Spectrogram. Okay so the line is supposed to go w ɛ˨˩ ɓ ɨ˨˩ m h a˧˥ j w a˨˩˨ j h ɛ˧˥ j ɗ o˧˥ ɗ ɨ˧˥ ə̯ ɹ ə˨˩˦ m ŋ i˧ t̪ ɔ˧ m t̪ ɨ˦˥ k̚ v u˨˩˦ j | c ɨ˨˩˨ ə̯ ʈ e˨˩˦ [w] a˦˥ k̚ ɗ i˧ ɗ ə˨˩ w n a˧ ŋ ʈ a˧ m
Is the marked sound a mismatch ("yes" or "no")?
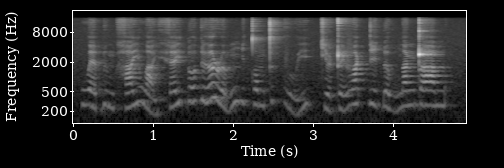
yes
